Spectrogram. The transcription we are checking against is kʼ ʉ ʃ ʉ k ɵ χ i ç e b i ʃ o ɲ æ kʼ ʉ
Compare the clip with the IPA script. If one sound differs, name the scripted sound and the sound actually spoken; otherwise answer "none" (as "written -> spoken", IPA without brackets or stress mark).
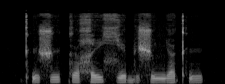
æ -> ɐ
